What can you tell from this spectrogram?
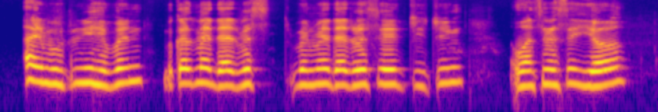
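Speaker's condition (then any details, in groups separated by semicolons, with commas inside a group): Traumatic brain injury; severe, motorcycle accident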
